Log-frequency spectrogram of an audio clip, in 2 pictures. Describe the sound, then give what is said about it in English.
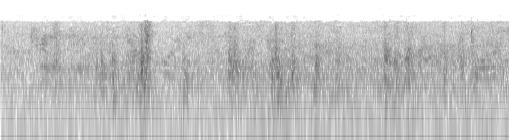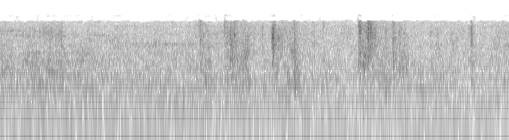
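A train pulls into a busy station, with a steady rumble, scattered metallic clanks and clatter, and a faint murmur of people boarding in the background. “Come on, or we'll miss the train.”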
